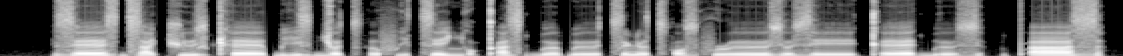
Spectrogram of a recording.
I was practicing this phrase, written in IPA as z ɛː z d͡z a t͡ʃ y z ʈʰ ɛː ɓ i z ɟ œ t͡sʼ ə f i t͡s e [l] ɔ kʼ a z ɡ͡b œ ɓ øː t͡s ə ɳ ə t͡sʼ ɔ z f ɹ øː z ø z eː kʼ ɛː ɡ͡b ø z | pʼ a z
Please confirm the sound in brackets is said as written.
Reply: no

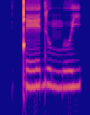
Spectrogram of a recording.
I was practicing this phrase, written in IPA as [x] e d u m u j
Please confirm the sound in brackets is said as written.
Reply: no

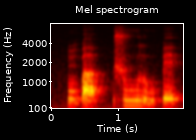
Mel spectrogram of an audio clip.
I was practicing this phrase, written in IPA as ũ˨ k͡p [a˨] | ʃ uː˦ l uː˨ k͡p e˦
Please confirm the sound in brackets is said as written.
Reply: yes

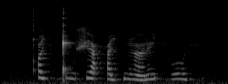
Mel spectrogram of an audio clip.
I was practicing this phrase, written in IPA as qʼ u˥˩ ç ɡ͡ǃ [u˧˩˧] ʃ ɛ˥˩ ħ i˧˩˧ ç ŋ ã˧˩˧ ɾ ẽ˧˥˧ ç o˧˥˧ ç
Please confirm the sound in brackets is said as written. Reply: no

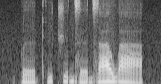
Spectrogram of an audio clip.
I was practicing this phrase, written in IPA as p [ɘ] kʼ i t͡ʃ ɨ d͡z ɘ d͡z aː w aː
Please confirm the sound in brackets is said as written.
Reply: no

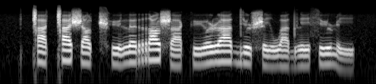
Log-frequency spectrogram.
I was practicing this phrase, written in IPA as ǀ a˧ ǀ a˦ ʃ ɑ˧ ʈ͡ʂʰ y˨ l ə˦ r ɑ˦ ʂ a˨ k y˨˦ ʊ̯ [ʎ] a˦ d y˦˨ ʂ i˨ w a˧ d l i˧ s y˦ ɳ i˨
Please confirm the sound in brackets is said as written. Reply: no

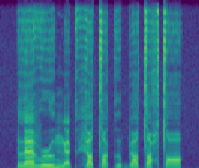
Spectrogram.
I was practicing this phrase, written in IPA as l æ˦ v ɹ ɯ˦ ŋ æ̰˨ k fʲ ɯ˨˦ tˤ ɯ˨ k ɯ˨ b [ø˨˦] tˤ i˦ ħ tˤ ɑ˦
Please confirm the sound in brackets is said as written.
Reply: yes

